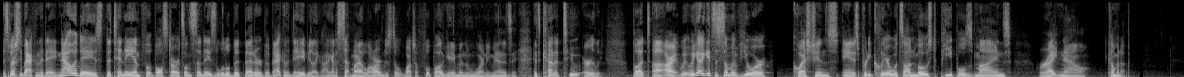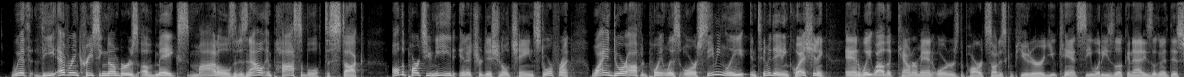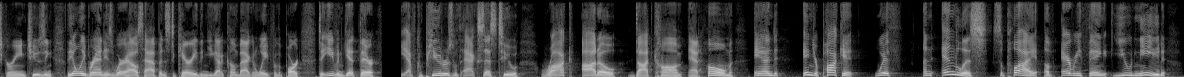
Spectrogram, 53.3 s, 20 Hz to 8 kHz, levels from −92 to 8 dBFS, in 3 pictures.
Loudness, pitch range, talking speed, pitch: -21 LUFS, 110-160 Hz, 195 wpm, 130 Hz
